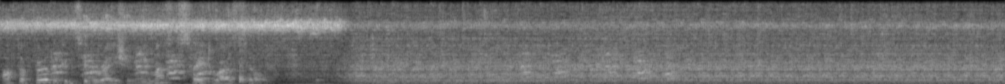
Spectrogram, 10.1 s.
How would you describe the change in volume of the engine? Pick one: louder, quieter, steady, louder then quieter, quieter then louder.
steady.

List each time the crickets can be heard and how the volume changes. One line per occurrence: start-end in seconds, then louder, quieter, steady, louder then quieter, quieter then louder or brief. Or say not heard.
0.0-10.0 quieter.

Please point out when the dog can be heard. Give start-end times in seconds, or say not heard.
0.5-2.4, 5.2-6.8.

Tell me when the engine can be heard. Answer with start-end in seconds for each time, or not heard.
2.9-10.0.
